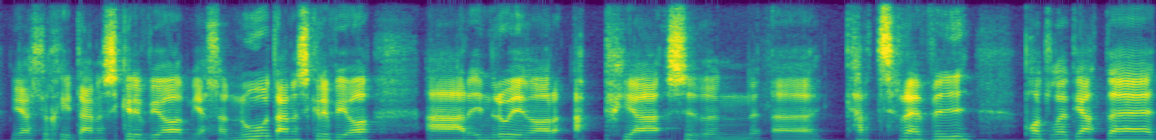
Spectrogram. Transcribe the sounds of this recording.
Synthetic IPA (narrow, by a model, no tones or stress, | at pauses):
miaɬʊχidanəskrɪvjɔmiaɬanuːdanəskrɪvjɔaɾɨnrʊɨnɔɾapʰjasɨːðənəːkʰartʰrɛvɨpʰɔdlˠɛdjadɛ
